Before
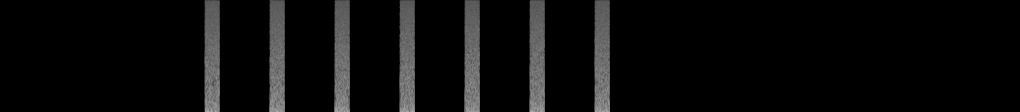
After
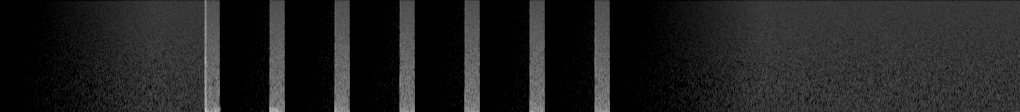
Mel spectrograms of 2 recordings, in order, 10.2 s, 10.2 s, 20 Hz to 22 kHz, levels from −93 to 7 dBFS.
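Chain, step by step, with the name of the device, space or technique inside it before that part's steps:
0:02.13–0:02.78: low shelf with overshoot 180 Hz +9 dB, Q 1.5
cheap recorder with automatic gain (white noise bed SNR 39 dB; camcorder AGC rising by 20 dB per second)
level −4 dB

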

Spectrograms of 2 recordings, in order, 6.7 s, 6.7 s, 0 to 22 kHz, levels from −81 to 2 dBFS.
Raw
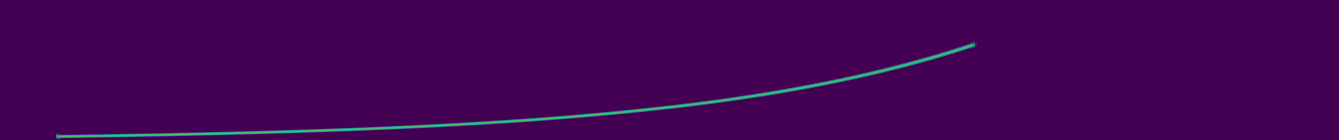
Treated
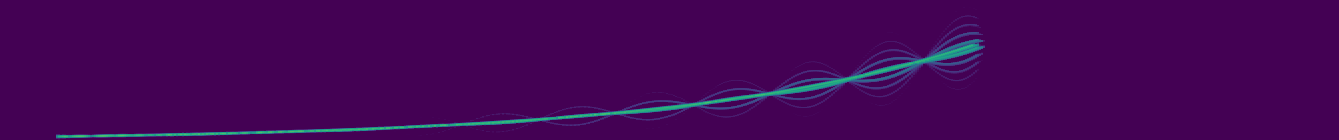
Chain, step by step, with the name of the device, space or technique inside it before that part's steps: double-tracked vocal (double-tracking delay 21 ms −8 dB; chorus effect 1.3 Hz, delay 18 ms, depth 7.8 ms)

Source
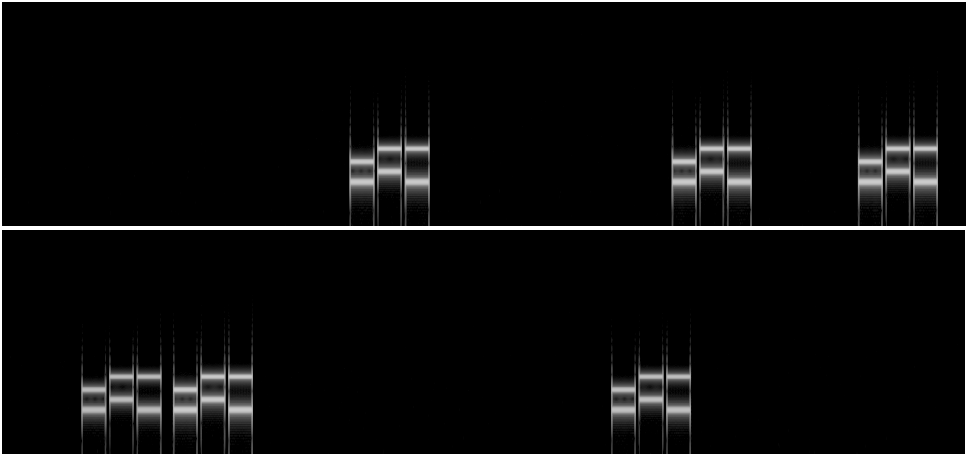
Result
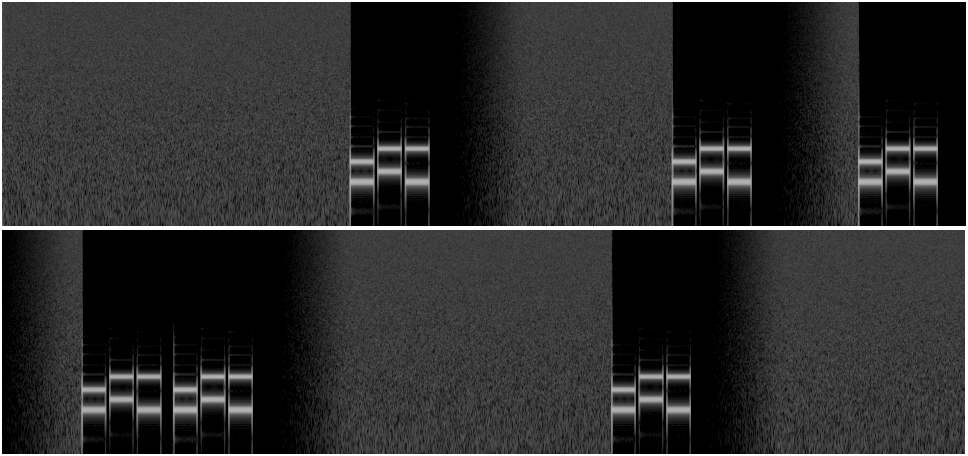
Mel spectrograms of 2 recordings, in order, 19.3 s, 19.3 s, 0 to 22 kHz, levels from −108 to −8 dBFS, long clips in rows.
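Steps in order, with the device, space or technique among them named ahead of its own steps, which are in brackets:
upward and downward compression (upward compression, threshold −47 dBFS; downward compressor 3 to 1, threshold −49 dBFS, peak gain reduction 16.5 dB)
level +6.5 dB

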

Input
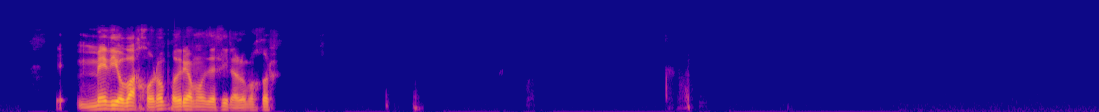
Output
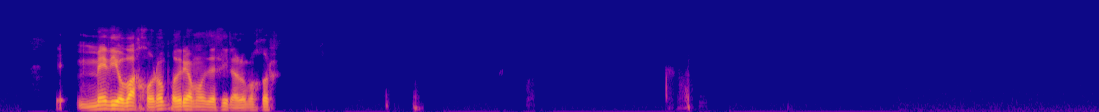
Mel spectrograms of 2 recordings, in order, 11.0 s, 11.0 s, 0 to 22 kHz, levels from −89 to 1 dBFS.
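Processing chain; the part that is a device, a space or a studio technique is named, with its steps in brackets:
through cloth (high-shelf EQ 3,800 Hz −17 dB)
level +3 dB

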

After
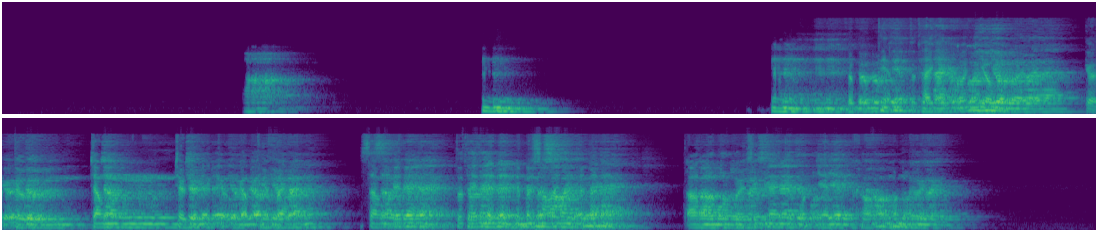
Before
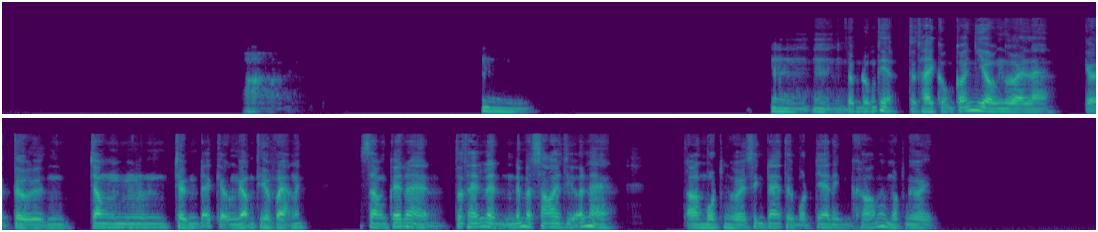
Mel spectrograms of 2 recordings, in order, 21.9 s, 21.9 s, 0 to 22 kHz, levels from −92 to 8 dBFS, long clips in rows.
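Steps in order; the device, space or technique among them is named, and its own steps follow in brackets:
far-field microphone of a smart speaker (convolution reverb RT60 0.75 s, pre-delay 98 ms, DRR −3.5 dB; high-pass filter 120 Hz 6 dB per octave; automatic gain control gain up to 9 dB; level −5 dB; Opus 32 kbit/s 48,000 Hz)

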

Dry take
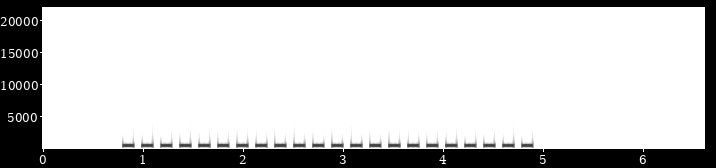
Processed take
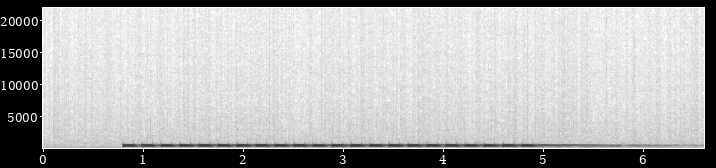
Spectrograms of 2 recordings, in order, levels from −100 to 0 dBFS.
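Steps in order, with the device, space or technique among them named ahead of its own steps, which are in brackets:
vinyl LP (surface crackle 130 per second −50 dBFS; pink noise bed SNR 37 dB)
coupled-rooms reverb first 0.34 s, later 4.7 s, from −18 dB, DRR 4 dB

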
